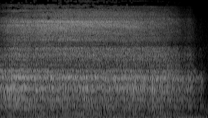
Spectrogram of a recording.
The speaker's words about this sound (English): So we go inhale. Hold it at the top and exhale through the nose.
